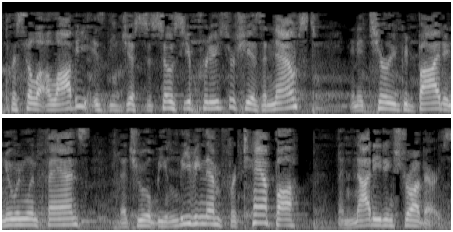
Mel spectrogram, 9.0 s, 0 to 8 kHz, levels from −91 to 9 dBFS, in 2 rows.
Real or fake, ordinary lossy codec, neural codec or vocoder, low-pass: fake; MP3, 24 kbps; codec, 16 kHz, 16 kbps, FunCodec, trained on LibriTTS, 50 frames a second; 7.2 kHz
